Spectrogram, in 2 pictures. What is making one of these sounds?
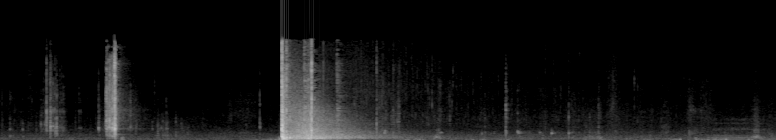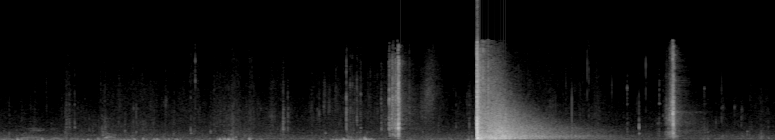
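A shotgun's pump action clacks.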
